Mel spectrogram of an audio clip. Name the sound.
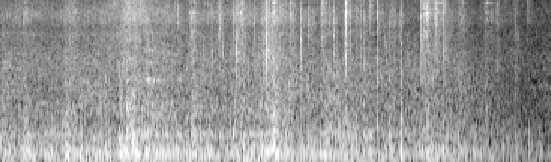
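train running on rails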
